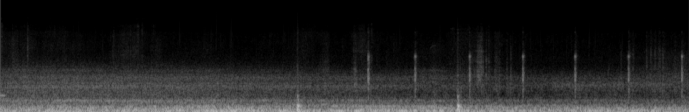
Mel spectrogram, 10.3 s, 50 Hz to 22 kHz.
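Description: Low road and tyre rumble inside the cabin of a Volvo EX30 electric car as it slows on a city street, with a couple of soft thumps from the road surface. From about halfway, the turn-signal indicator ticks steadily, a little faster than once a second.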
